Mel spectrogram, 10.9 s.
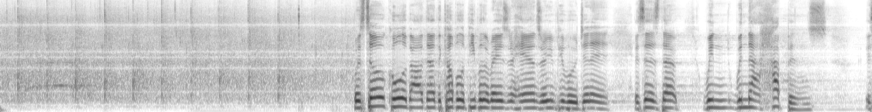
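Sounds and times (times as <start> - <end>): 
crowd clapping: 0.0 - 5.0
speech: 4.4 - 10.9.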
